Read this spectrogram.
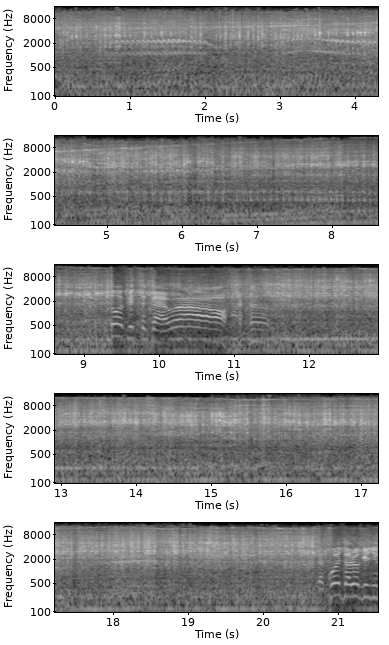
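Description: A motorcycle engine idles with a steady low rumble.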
